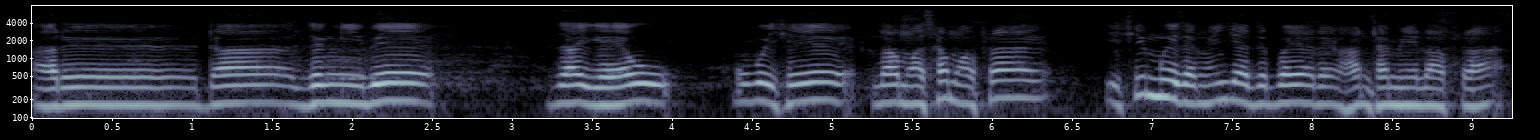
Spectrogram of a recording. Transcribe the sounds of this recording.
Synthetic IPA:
aɾɯ | dazɯŋnibe | zajɡajaw | ɔbajselamasamapʰɾa | isemɯzaŋajzazɯbajaɾɯɦantʰamelapʰɾa

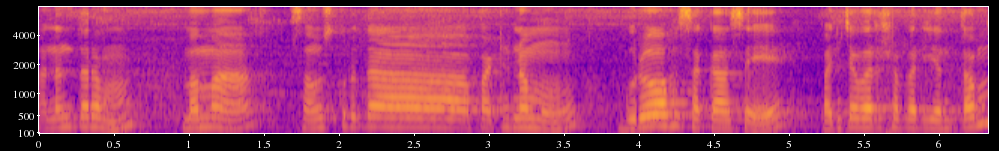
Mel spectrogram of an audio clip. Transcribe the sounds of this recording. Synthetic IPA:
ɐnɐnt̪ɐɾɐmː | ɐmɐ | sɐ̃w̃skɾut̪ɐpɐʈʰɐɳɐmu | ɡuɾoːɦɐsɐkaːseːpɐɲt͡ʃɐʋɐɾʂɐpɐɾjɐnt̪ɐm

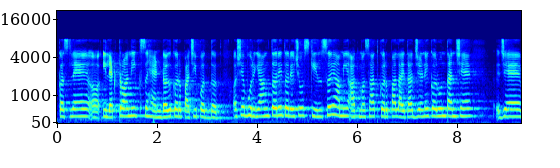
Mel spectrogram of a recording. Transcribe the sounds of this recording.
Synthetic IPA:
kəslẽilekʈɾɔniksɦɛ̃ɳɖəlkəɾpat͡ɕiːpəd̪ʱːət̪ | əɕɛ̃bʱuɾɡjãŋkt̪əɾet̪əɾet͡ɕɔskilsəjamiʔat̪məsat̪kəɾpalajt̪at̪̚d͡ʑeɽ̃ekəɾuːnt̪ãɲt͡ɕɛ̃ | d͡ʑẽ

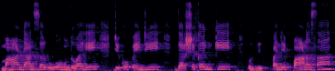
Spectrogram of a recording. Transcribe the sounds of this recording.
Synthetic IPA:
mɐɦaːnɖãːnsəɾʊɦoɦũːn̆d̪oaːɦed͡ʑeːkopɐ̃ɦɪ̃ɲd͡ʑe | d̪ɐɾʃəkənɪ̆kʰe | pɐ̃ɦɪ̃ɲd͡ʑepaːɽ̃ə̆sã

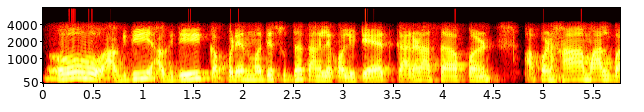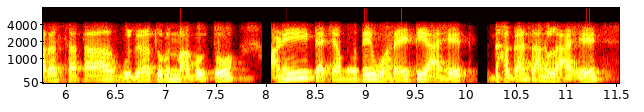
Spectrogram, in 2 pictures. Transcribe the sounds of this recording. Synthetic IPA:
ɦoɦoə̰ɡd̪iːə̰ɡd̪iːkəpɽjamːəd̪ʱːjesud̪ʱːat͡sãŋɡljakʋaliʈiːaɦet̪kaɾəɳəsəapəɳ | a̰pəɳɦãmalbəɾəsat̪aɡud͡zɾat̪uɾuːnmaɡəʋt̪o | a̰ɽ̃it̪jat͡ɕjaməd̪ʱːjeʋəɾajʈiːaɦet̪ | d̪ʱaɡat͡sãŋɡlaːɦe

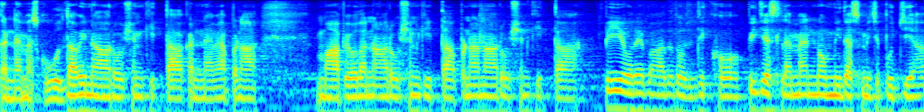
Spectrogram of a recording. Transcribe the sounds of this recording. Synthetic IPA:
kənːɛ̃ːmɛ̃ːskuːld̪aːʋiːnãːɾoːʃənkiːt̪aːkənːɛ̃ːmɛ̃ːəpnaː | mãːpeːoːd̪aːnãːɾoːʃənkiːt̪aːəpnaːnãːɾoːʃənkiːt̪aː | piːoːd̪eːbaːd̪t̪ʊsd̪ɪkʰːoːpiːd͡ʒɪslɛːmɛ̃ːnoːmĩːd̪əsmĩːt͡ʃpʊd͡ʒɪjaː

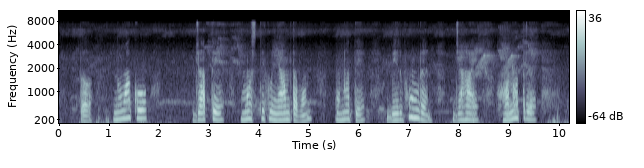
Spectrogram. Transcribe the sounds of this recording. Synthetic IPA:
t̪ɔnɔwaku | d͡ʒat̪emɔst̪ikuɲamt̪abɔn | ɔnat̪e | biɾbʱumɾɛn | d͡ʒaɦãjhɔnɔt̪ɾɛ

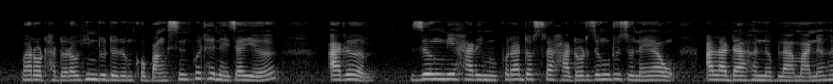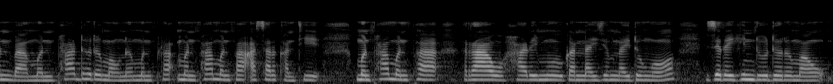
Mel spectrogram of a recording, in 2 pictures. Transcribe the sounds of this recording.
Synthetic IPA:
bʱaɾɔt̚hadɔɾawɦindudɯɾɯmkʰɯbaŋsinpʰɯtʰajnajzajɯ | aɾɯ | zɯŋniɦaɾimupʰɯɾadɔsɾaɦadɔɾzɯŋɾuzɯnajaw | aladaɦɯnɯblamanɯɦɯnbamɯnpʰadɯɾɯmawnɯmnpʰamɯnpʰamɯnpʰaʔasaɾkʰantʰi | mɯnpʰamɯnpʰa | ɾawhaɾimuɡanːajzɯmnajdɔŋɔ | zeɾajɦindudɯɾɯmaw

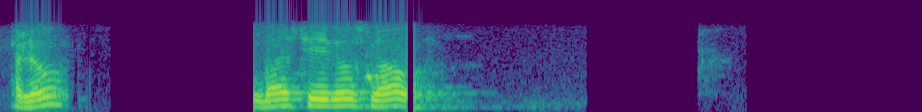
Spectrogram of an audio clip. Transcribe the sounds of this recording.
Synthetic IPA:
ɦəloː | bəst̪iːd̪oːsnaːɦoː

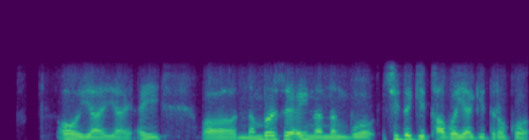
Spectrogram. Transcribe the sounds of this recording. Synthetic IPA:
ojajːajɐj | nɐmbɐɾseɐjnɐnɐŋbɔsidɐk̬itʰabɐjaɡid̪ɾɔkɔ

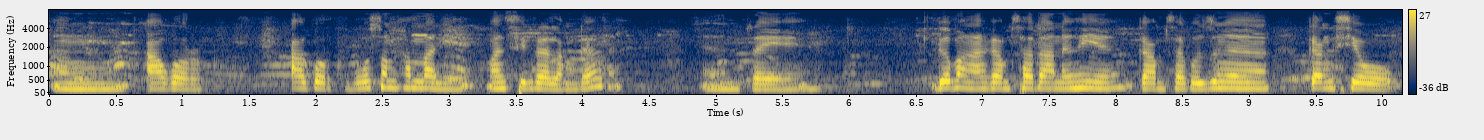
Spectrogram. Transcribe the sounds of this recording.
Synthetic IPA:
aɡɔɾ | aɡɔɾkʰɯbɔsɔnkʰamnanimansikʰɾalaŋdaɾ | tʰɾaj | ɡɯbaŋaɡamsadanɯhɯjɯɡamsakʰɯzɯŋɯɡ̥aŋsiaw

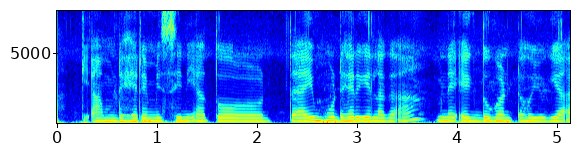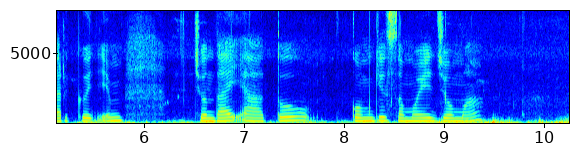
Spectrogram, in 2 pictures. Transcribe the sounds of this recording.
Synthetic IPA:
kiʔamɖɛɦɛɾɛmisiniʔat̪ɔʈajmɦuɖɛɦɛɾɡɛlaɡaʔamɛnɛʔɛk̚d̪uɡʱɔɳʈaɦujuʔɡɛjaʔaɾkəc̚ˀɛ̰m | t͡ʃɔnd̪ajʔat̪ɔkɔmɡɛsɔmɔjd͡ʒɔma

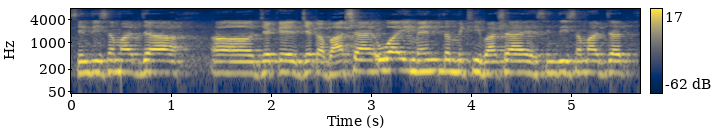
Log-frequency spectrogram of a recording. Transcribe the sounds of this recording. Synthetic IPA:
sɪ̃nd̪ʱisɐmaːd͡ʑd͡ʑa | d͡ʑeːked͡ʑeːkabʱaːʃaːɦeʊɦaimɛɦnt̪mɪʈʰibʱaːʃaːɦesɪ̃nd̪ʱisɐmaːd͡ʑd͡ʑət̪

